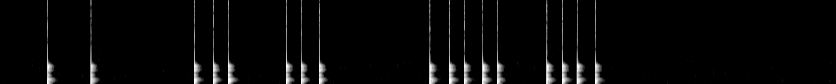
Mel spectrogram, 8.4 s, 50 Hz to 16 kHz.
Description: Tap code, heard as knocks on wood, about 6 knocks a second. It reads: ANY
